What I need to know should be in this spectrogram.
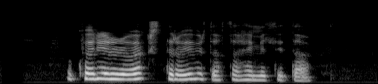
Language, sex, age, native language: Icelandic, female, 50-59, Icelandic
